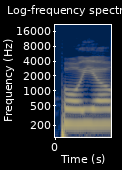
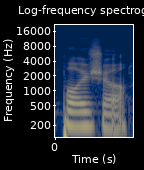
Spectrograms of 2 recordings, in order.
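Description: First: The double L sounds like an English y. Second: The double L sounds like zh or sh.

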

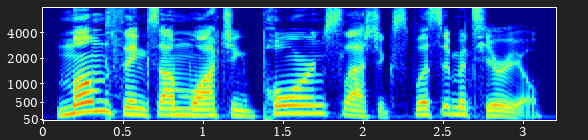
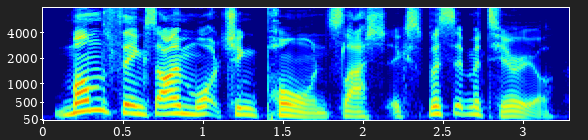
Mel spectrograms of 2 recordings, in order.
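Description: First: It is read in the speaker's ordinary accent. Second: It is read in a put-on British accent.

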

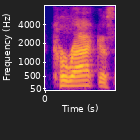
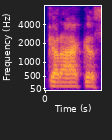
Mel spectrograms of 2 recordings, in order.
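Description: First: The word has an anglicized English pronunciation. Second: The word has a native Spanish pronunciation. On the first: The speaker calls it wrong. "I don't say Caracas" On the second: The speaker calls it right. "I say Caracas. ... I've got perfect enunciation"

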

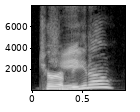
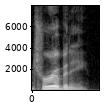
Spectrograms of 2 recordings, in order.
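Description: First: The name ends with an 'oh' vowel. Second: The name ends with an 'ee' vowel. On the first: The speaker calls it wrong. "I don't know why you're putting an O on the end" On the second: The speaker calls it right. "That's not as fun as Cherubino"

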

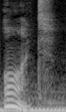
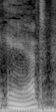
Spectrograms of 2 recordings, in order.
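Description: First: The word has the formal careful vowel. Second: The word has the casual everyday vowel. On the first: This is the version thought more proper. The speaker calls it right. "For whatever reason on the show, I'm saying aunt" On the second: This is how the speaker's family says it. The speaker calls it wrong. "I always say aunt"

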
